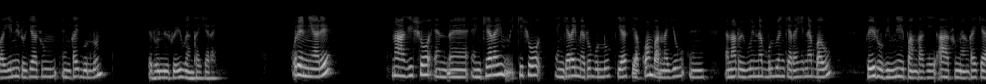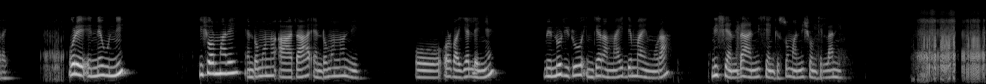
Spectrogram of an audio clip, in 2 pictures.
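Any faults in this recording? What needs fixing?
Audio read two samples at a time (double speed) affects the whole clip. The speech plays twice as fast and 12 semitones higher because each pair of samples is consumed as one frame. Unlike a simple sample-rate mismatch, skipped samples fold any strong content above a quarter of the sample rate back down. Prevent it by making the reader's channel count and sample width match the stream's actual format.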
